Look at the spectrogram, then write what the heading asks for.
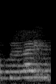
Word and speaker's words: malign: तो इसी तरह से मेलाइन है, MALIGN, मेलाइन, इसको मेलाइन पढ़ते हैं, यहाँ पे भी जी साइलेंट है।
